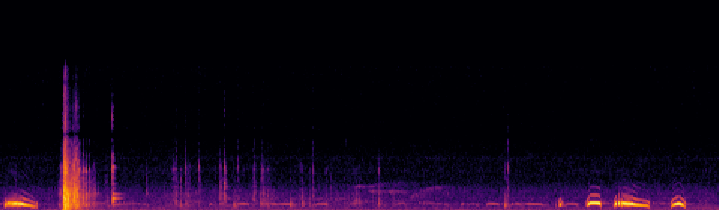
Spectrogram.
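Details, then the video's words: Spotted dove lure call for attracting birds: a falling coo opens, a sharp knock follows, then faint scattered sounds before one full cooing phrase with a rolling middle coo and a rounded final note. "Tiếng chim cu gáy kích bổi"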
